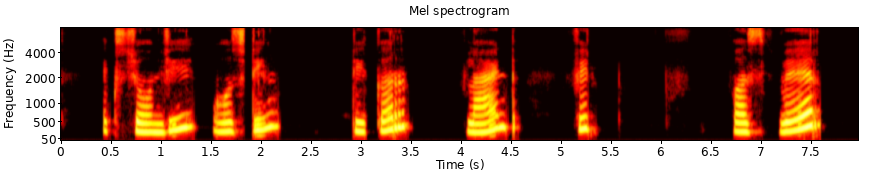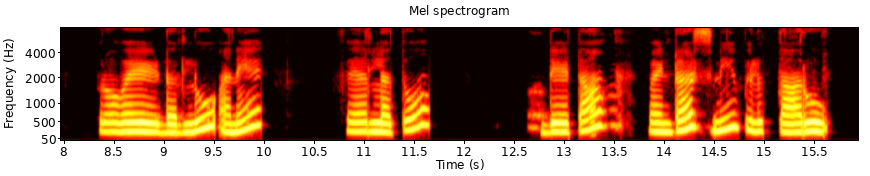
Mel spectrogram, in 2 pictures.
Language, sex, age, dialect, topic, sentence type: Telugu, female, 18-24, Southern, banking, statement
